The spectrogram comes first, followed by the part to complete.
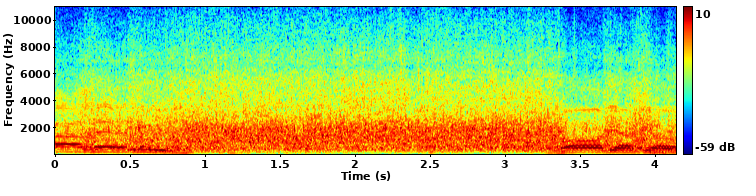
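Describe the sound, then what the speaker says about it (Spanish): A church congregation claps steadily through a Sunday Lord's Supper service in Junín, Peru, with voices calling out over the applause at the start and again near the end. "Aplauso para el Señor Jesús."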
